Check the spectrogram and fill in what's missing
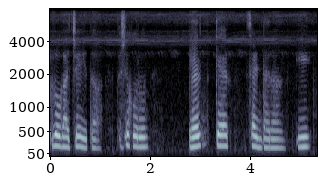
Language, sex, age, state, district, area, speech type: Goan Konkani, female, 18-30, Goa, Quepem, rural, spontaneous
